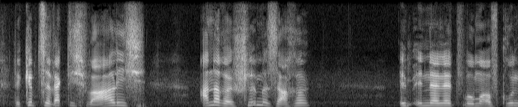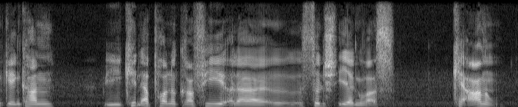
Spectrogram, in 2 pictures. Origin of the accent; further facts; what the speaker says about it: Rammelsbach, Rhineland-Palatinate, Germany; bei uns in Rammelsbach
